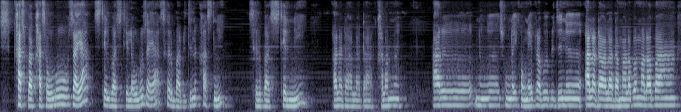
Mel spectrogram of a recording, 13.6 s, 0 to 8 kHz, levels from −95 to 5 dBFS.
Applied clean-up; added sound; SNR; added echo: neural separator model SepFormer DNS4.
